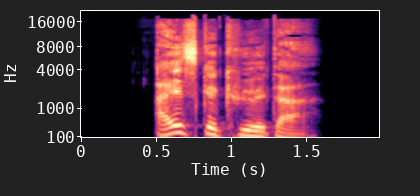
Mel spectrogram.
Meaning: inflection of eisgekühlt: 1. strong/mixed nominative masculine singular 2. strong genitive/dative feminine singular 3. strong genitive plural
- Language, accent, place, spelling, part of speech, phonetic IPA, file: German, Germany, Berlin, eisgekühlter, adjective, [ˈaɪ̯sɡəˌkyːltɐ], De-eisgekühlter.ogg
